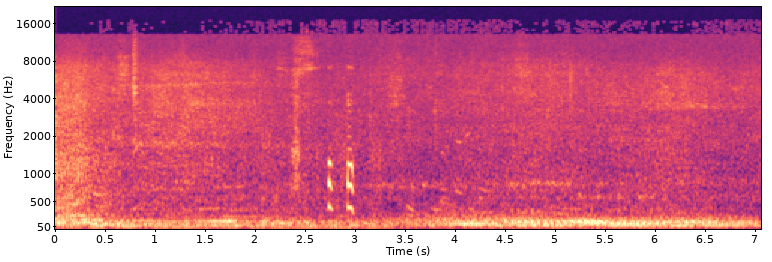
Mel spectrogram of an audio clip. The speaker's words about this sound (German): Heute ist der erste Motorradtag wieder.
